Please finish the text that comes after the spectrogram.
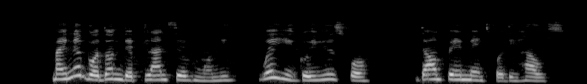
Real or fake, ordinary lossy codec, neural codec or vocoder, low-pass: fake; none; codec, 16 kHz, 8 kbps, FreqCodec, larger model; none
